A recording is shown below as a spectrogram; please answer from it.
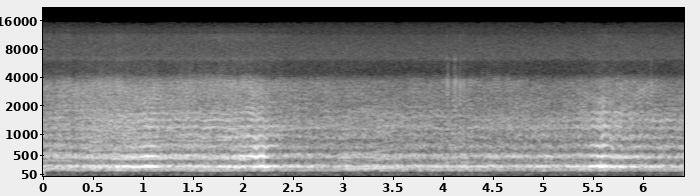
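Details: Honey bees feeding at a table-top 3D-printed feeder on a garage workbench in Colorado, active in unusually warm January weather at 60 degrees; a steady low droning buzz with layered harmonics, swelling briefly as individual bees pass close.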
